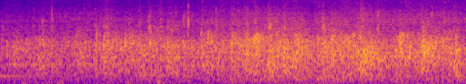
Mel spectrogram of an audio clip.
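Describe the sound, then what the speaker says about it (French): A church congregation applauds during a Sunday worship service, a dense, loud and sustained wash of clapping from many hands that keeps a steady level throughout with no break. "Est-ce qu'on peut acclamer le Seigneur?"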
